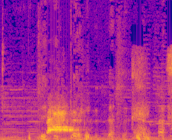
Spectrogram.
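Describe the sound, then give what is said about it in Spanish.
A small dog, Gigi, barks and yips in quick bursts at home, loud against the quiet, with a faint voice murmuring underneath. “Perdón por mi Gigi que está ahí ladrando, no la pude contener, estoy por acá en casa.”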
